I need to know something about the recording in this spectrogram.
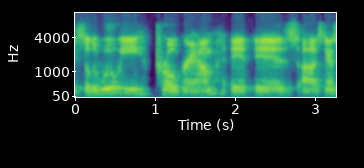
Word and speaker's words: WUE: and so um like i say so the wui program it is uh stands for the western undergraduate exchange program but you'll see it abbreviated as w-u-e um and pronounced as we so um let me make sure my slides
